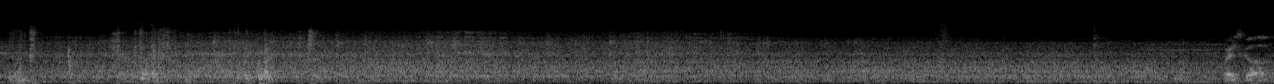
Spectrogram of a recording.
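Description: A steady rushing rumble with a few sharp clicks and knocks in the first three seconds, easing slightly in the last few seconds.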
